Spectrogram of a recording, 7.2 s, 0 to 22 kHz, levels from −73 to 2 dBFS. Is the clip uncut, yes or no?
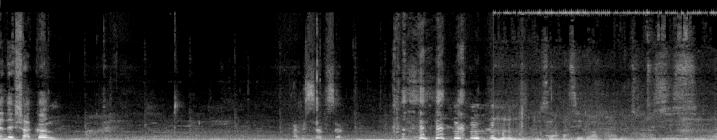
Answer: no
